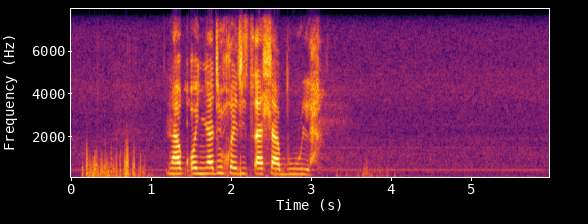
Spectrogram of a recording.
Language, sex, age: Southern Sotho, female, 20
